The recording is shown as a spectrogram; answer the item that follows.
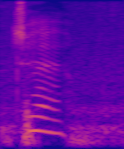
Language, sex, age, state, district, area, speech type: Urdu, female, 18-30, Uttar Pradesh, Gautam Buddha Nagar, rural, read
